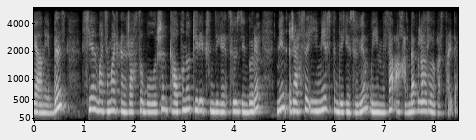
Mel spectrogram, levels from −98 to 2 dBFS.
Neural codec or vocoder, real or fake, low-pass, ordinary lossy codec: codec, 16 kHz, 4 kbps, X-Codec, HuBERT features, trained on general audio; fake; 5.4 kHz; none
